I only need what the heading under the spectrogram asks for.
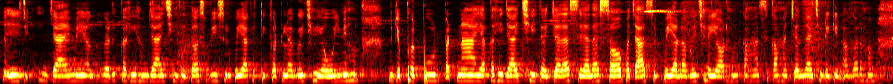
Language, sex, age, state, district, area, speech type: Maithili, female, 45-60, Bihar, Sitamarhi, rural, spontaneous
